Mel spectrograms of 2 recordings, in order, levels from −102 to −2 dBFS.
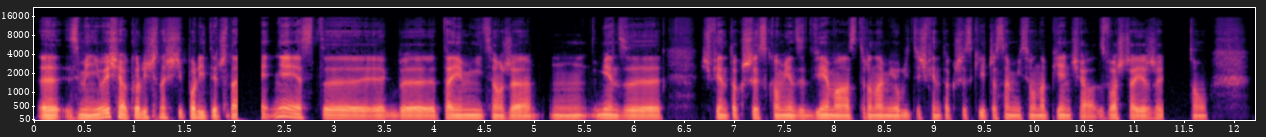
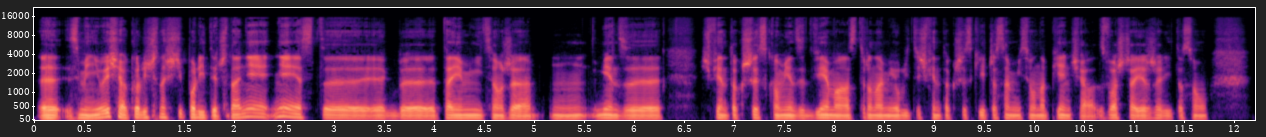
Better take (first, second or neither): second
